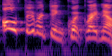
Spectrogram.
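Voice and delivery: very high, fast, put-on, sunny, cheerful burst. Acting out the quick segment intro that was planned: acting out a happy tone.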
